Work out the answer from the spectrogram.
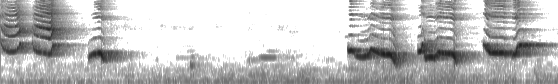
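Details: Chinese hwamei in the morning, singing to provoke rival birds: loud swooping whistled phrases, a short slurred note, a quiet gap, then three strong descending-then-rising whistles about a second apart.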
